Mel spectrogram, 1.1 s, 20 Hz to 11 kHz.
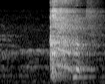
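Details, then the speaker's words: A 29-year-old woman, guided by a nursing student, gives one forceful, deliberate cough using her abdominal muscles after deep breaths, as an effective cough exercise to bring up phlegm. "kemudian ibu batukan sekencang-kencangnya dengan menggunakan otot perut Ya Bu seperti coba Ibu batukan sekeras-kerasnya menggunakan atau perutnya Bu begitu"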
